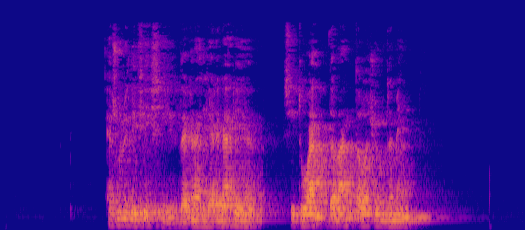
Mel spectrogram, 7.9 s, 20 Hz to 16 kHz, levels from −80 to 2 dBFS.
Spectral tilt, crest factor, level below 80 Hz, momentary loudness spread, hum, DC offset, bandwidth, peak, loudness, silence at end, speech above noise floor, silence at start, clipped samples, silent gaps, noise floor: -5.5 dB/octave; 20 dB; -54 dBFS; 14 LU; none; under 0.1%; 11.5 kHz; -4 dBFS; -22 LUFS; 1.4 s; 51 dB; 1.6 s; under 0.1%; none; -73 dBFS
